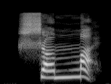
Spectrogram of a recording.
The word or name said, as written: 山脉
